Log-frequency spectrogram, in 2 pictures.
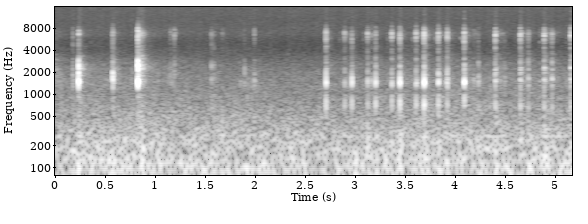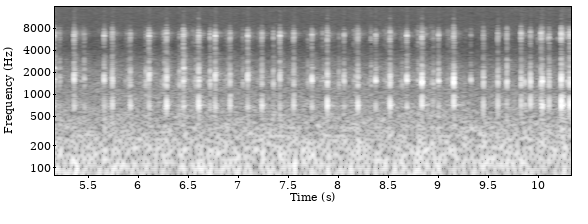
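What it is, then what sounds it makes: Plastic game controller. Fingertips tap the shoulder bumpers and top edge of a hollow white plastic Xbox 360 controller. A few scattered taps come first, then after a short pause a steady run of quick, dry plastic clicks with a bright edge and no ring continues to the end. Each click stands out above a faint, constant low rumble.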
